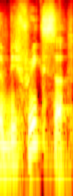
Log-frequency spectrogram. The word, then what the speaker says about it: Beatrix: s'appelle Beatrix, donc il s'écrit Beatrix, mais à prononcer en fait Beatrix, donc un logiciel gratuit, que vous pouvez donc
